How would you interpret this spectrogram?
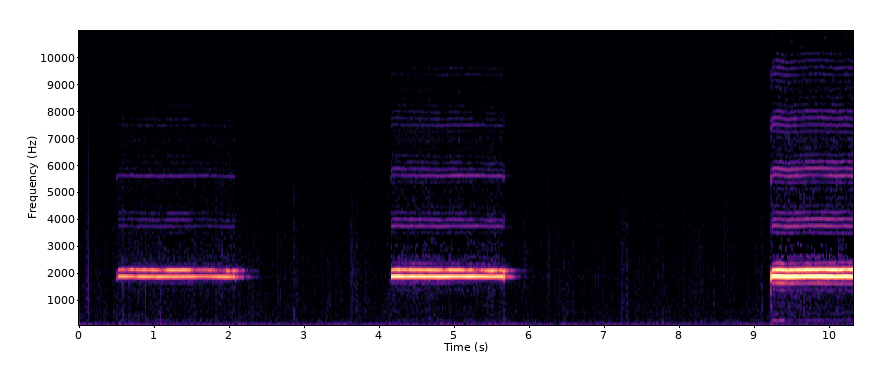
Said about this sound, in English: Well, here goes. Police whistle again, I think. Hope they won't notice that I'm only one.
